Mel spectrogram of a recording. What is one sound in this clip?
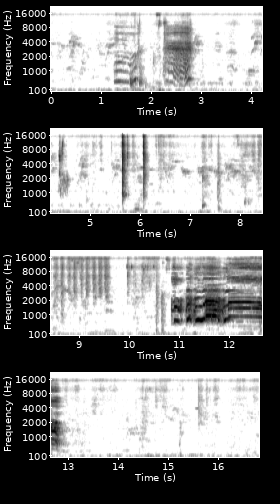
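A comb rustles through long hair.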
